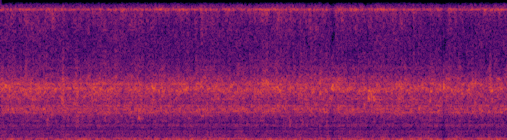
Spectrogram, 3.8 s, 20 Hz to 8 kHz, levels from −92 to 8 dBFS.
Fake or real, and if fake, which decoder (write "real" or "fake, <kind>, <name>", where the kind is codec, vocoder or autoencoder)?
fake, vocoder, HiFi-GAN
